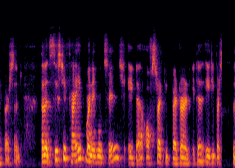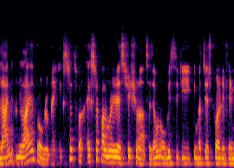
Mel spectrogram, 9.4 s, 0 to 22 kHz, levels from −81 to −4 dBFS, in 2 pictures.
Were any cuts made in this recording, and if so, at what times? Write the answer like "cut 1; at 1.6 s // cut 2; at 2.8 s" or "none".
cut 1; at 4.4 s

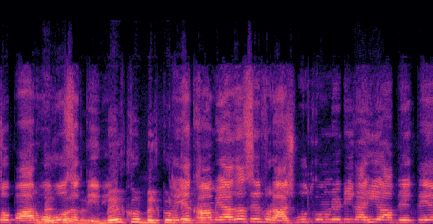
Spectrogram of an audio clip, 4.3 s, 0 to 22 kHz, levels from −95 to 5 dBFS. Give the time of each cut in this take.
none

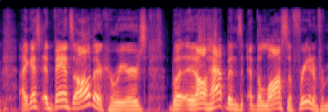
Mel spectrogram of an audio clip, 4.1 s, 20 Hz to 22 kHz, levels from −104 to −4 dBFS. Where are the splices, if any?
cut 1; at 3.0 s

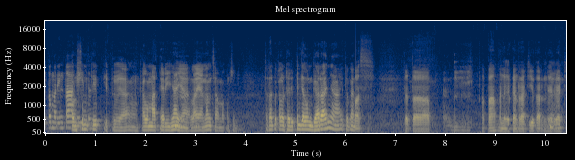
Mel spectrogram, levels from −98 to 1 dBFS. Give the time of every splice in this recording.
cut 1; at 6.2 s

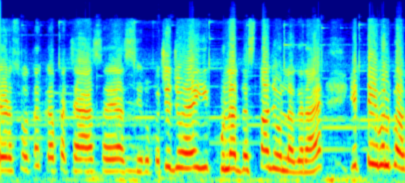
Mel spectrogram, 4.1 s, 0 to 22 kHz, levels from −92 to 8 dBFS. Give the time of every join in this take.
cut 1; at 1.6 s

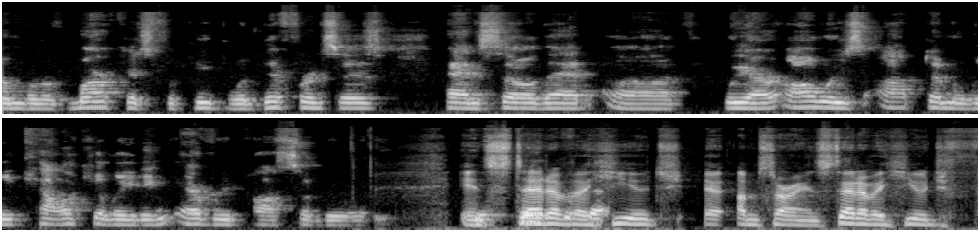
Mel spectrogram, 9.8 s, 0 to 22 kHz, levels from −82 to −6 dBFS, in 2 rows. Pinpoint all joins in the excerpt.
none

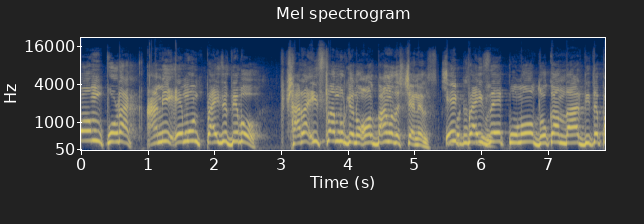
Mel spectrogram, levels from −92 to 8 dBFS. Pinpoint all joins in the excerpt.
none

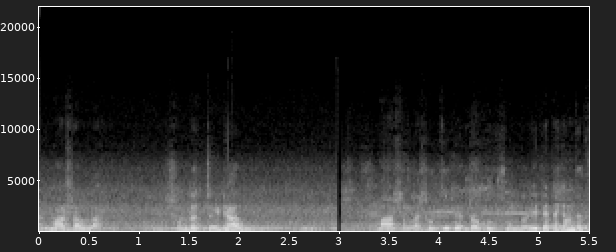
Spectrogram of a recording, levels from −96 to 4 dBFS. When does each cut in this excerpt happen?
cut 1; at 3.0 s

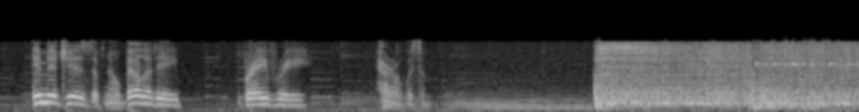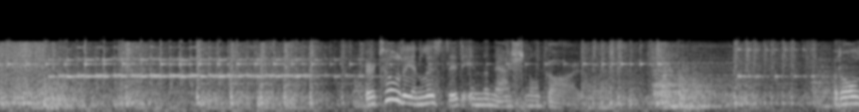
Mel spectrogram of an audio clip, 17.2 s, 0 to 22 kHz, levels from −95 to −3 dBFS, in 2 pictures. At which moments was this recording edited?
cut 1; at 10.9 s

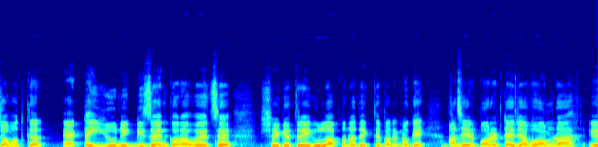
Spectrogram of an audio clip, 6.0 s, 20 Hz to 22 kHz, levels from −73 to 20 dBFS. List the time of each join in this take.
none

